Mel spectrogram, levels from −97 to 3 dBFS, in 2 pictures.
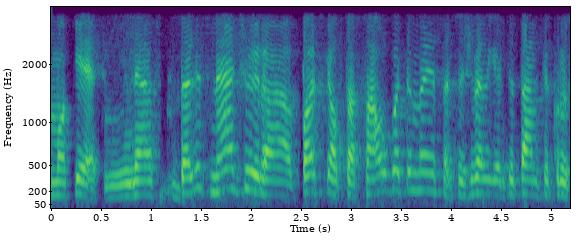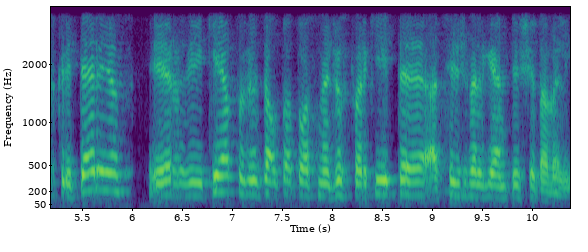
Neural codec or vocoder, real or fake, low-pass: vocoder, 44.1 kHz, 128 mel bands, Pupu-Vocoder; fake; 3.6 kHz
